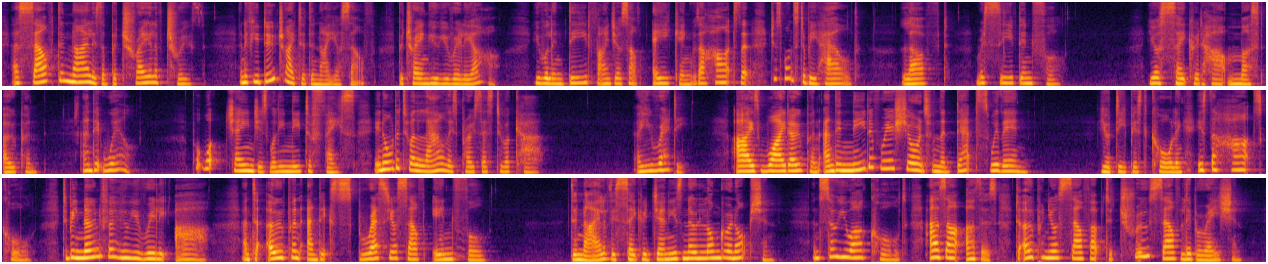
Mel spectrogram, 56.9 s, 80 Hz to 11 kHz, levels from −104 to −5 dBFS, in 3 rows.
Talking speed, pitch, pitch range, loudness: 135 wpm, 200 Hz, 180-235 Hz, -22 LUFS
